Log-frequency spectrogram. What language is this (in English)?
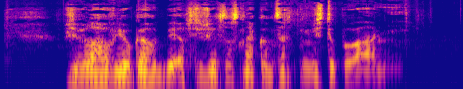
Czech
